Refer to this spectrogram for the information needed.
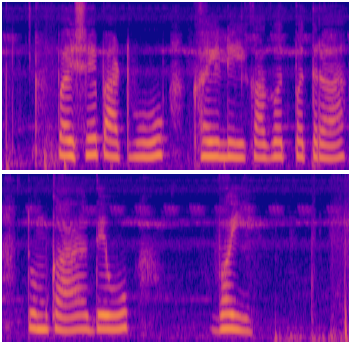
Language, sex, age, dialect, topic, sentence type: Marathi, female, 18-24, Southern Konkan, banking, question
